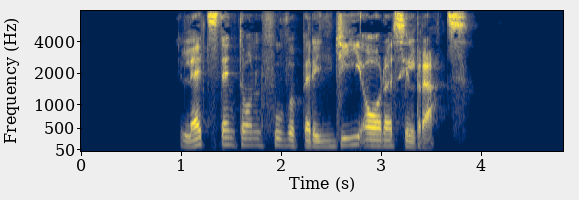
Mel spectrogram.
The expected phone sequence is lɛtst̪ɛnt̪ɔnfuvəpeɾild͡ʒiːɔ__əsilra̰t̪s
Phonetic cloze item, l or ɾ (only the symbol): ɾ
